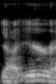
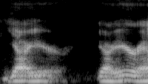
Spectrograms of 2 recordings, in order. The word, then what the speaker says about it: Jaire: Wide receiver Romeo Doubs, linebacker Ezra Cooper, and quarterback quarterback Yair Alexander, Jaire. That's Yair Alexander. The J is silent.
